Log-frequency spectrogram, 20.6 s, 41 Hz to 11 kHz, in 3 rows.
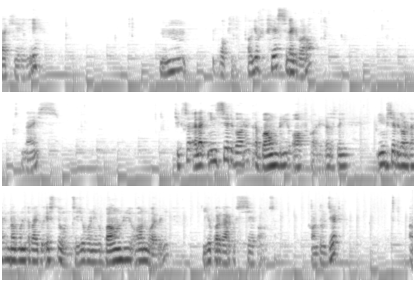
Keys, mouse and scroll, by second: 0.6 KP_1, 1.6 KP_3, 3.3 shift+middle click, 3.9 3, 4.6 middle click, 5.1 shift+click, 5.3 middle click, 6.1 shift+click, 6.4 middle click, 7.6 shift+click, 9.1 shift+click, 9.4 middle click, 10.3 middle click, 11.9 middle click, 12.7 middle click, 13.4-13.9 scroll up 1, 14.5 middle click, 16.7 shift+middle click, 18.0 middle click, 18.8 ctrl+z, 19.1 middle click, 19.5 middle click, 20.2 click.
